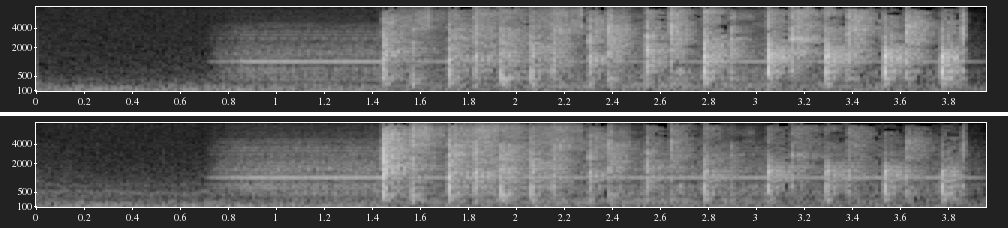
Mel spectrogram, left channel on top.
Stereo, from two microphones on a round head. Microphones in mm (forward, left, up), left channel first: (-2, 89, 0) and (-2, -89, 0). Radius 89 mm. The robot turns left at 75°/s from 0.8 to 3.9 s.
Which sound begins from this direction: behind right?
A clap, at 1.4 s.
